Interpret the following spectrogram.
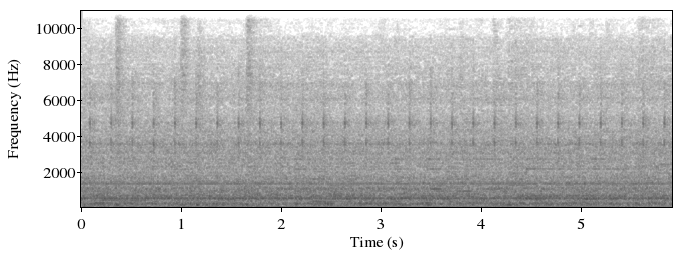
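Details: Newly mounted portable all-in-one diesel air heater, first start at maximum power, 40 seconds in: regular sharp fuel pump ticks over steady fan noise. The first ignition fails; the glow plug relights, then a shutdown cycle runs with white smoke outside.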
